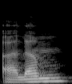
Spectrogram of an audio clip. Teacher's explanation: ألم نجعل الأرض مهادا. ألم میم ساکن کې غنه نه کیږي ځکه د میم ساکن نه وروسته نه باشته او نه میم.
